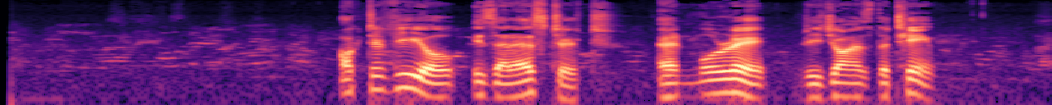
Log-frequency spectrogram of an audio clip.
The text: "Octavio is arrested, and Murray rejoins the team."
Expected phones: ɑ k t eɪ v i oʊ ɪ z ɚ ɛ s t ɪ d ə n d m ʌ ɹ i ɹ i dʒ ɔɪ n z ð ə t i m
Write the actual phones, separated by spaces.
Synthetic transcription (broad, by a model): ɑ k t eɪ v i oʊ ɪ z ɚ ɛ s t ɪ d ə n d m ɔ ɹ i ɹ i dʒ ɔɪ n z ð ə t i m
